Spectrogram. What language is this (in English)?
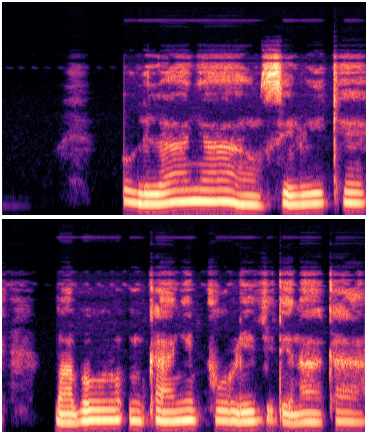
Igbo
